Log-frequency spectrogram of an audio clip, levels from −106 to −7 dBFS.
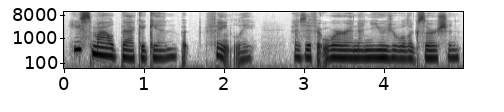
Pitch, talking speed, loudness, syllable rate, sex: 175 Hz, 155 wpm, -17 LUFS, 5.0 syllables/s, female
